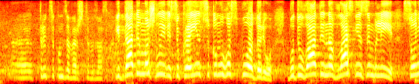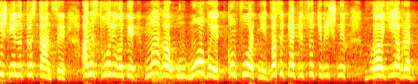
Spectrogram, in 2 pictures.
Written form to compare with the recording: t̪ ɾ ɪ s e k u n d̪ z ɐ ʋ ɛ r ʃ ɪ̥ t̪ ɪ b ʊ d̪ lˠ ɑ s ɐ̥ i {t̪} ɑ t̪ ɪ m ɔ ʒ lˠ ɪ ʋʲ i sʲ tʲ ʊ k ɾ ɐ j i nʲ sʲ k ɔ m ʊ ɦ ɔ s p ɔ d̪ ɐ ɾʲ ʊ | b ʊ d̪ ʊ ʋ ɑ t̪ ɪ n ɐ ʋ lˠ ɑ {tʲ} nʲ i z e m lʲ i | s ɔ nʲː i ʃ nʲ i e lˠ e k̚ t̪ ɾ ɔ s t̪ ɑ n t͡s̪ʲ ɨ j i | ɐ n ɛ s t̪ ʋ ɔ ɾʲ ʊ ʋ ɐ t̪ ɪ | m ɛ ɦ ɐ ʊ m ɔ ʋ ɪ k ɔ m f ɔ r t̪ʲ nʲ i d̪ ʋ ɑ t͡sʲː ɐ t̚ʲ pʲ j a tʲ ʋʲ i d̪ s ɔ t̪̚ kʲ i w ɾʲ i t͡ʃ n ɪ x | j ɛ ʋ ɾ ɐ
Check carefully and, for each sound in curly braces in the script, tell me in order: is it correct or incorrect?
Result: incorrect: d̪, incorrect: sʲ

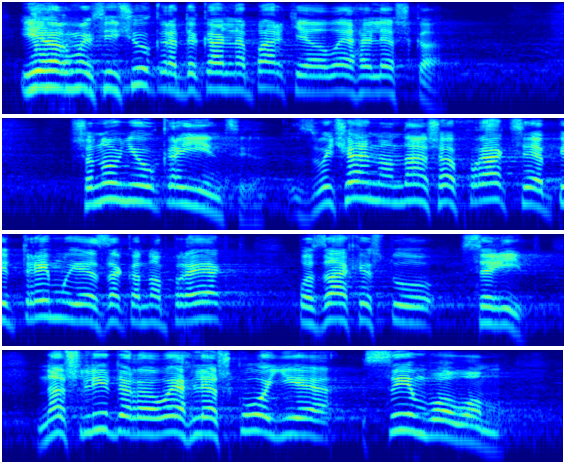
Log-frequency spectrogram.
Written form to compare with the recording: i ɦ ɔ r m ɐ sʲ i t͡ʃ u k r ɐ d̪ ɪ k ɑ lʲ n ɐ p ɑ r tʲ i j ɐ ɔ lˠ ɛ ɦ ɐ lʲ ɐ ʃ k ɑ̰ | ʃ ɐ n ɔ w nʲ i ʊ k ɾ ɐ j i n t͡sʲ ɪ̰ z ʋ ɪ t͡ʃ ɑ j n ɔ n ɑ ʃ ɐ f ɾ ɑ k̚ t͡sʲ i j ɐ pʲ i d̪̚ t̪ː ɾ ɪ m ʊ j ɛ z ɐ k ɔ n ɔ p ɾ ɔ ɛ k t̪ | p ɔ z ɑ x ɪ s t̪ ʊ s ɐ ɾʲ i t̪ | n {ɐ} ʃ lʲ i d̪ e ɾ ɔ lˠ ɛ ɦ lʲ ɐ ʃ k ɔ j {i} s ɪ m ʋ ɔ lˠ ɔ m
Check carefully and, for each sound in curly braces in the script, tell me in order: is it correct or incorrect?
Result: incorrect: ɑ, incorrect: ɛ

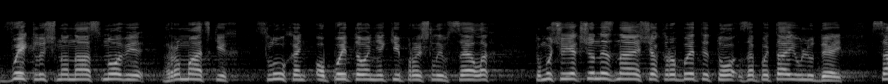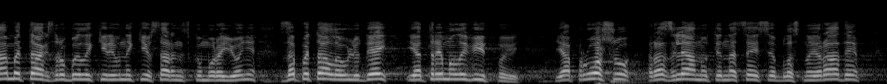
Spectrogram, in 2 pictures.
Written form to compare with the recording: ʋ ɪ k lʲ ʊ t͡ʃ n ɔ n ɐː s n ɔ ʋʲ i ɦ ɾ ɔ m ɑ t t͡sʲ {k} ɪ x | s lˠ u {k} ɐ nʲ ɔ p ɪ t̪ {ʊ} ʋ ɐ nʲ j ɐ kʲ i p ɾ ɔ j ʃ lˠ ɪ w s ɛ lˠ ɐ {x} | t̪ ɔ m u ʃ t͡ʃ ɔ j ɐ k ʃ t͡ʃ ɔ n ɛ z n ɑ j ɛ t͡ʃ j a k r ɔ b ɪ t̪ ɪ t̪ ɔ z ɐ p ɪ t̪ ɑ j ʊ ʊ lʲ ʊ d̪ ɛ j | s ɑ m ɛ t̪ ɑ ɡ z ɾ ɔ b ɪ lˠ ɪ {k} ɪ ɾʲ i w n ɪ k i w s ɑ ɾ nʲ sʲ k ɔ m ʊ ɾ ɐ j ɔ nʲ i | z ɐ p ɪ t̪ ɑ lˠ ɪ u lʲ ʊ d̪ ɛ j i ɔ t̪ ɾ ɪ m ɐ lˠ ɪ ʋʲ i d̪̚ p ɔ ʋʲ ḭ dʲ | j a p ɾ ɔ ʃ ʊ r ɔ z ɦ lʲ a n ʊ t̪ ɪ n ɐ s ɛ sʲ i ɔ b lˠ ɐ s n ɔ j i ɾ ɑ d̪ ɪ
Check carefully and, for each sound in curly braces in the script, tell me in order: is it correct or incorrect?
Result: correct, incorrect: x, correct, correct, correct

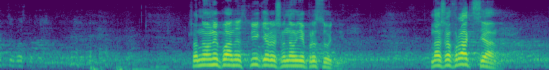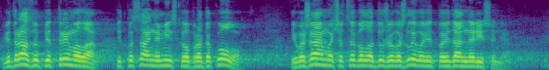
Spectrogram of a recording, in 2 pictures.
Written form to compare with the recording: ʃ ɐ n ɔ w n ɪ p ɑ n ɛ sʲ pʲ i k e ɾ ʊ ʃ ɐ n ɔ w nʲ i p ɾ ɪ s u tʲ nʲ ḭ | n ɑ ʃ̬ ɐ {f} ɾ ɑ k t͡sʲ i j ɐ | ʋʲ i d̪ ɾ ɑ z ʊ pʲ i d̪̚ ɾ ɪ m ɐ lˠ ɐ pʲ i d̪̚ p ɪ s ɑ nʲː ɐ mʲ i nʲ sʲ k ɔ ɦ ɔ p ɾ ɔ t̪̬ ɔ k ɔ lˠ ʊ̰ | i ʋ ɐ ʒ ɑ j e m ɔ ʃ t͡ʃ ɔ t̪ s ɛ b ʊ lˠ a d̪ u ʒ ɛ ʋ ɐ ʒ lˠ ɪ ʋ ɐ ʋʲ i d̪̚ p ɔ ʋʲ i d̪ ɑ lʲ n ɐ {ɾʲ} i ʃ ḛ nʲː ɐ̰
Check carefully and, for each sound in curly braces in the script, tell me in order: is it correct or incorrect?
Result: correct, correct

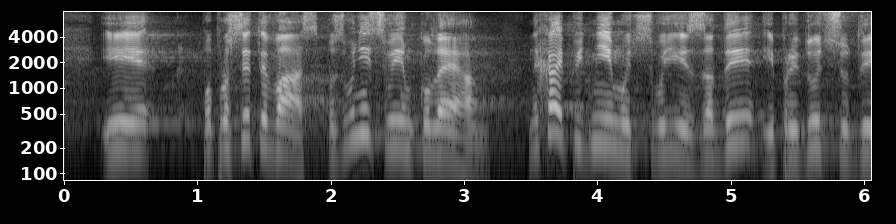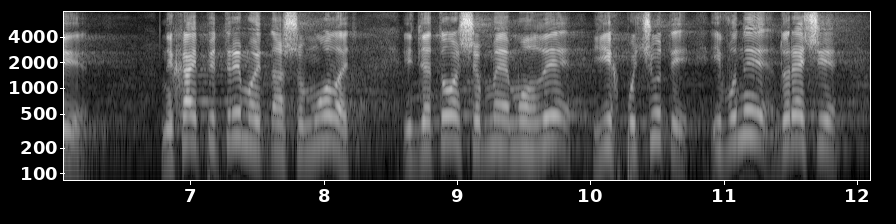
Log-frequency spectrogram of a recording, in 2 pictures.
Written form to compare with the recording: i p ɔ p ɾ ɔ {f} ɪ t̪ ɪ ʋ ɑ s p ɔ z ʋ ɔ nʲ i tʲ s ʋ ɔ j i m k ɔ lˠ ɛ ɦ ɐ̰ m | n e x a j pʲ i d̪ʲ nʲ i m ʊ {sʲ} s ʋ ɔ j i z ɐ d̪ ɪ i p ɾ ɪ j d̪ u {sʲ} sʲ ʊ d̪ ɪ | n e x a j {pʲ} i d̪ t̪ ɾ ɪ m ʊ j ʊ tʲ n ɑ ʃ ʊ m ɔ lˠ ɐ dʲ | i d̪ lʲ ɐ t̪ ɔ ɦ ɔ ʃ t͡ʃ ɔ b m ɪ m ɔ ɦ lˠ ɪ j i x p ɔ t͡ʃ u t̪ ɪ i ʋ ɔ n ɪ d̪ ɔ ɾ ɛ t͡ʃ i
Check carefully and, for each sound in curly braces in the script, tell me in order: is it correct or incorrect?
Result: incorrect: s, incorrect: tʲ, incorrect: tʲ, correct

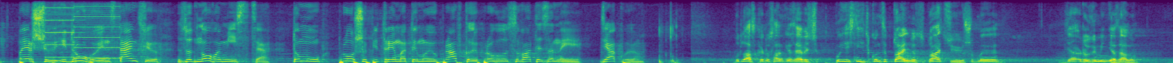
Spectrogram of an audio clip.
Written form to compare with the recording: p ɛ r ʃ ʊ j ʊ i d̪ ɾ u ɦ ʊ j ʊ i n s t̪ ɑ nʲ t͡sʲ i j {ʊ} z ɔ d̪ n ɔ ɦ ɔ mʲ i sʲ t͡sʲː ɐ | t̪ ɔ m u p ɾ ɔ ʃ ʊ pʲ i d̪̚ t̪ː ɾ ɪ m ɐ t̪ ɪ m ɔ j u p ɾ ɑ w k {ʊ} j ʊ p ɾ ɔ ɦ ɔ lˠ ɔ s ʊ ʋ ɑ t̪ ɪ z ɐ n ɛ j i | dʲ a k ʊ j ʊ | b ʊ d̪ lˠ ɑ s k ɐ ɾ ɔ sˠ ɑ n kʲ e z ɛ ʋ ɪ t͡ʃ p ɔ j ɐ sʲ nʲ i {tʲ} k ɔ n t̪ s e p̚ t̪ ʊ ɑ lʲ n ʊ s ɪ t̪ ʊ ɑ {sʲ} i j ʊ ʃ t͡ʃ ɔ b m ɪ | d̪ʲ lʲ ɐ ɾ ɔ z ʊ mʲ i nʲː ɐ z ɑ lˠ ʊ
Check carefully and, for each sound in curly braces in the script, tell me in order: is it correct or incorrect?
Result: correct, correct, correct, incorrect: t͡sʲ

